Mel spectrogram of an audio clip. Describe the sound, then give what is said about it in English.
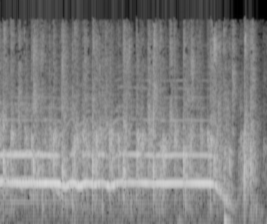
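A crowd claps steadily in a dense, sustained round of applause as three guests are brought out, with a held electronic tone ringing over it that slides down and cuts out just before the clapping thins. “Please continue that gracious and loving applause for Amy Miller, Guy Branum, and Steve Hernandez.”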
